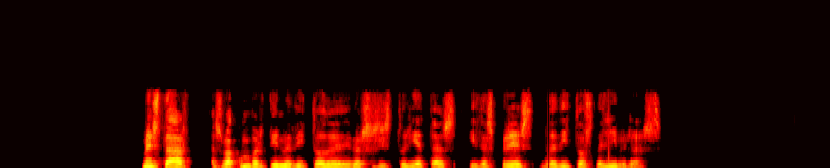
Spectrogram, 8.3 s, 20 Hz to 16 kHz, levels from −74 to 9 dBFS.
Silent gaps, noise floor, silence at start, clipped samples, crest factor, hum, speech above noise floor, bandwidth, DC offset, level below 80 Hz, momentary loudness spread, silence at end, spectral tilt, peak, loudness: 1.95-2.08 s, 4.57-4.69 s, 5.34-5.38 s; under -90 dBFS; 1.4 s; under 0.1%; 20 dB; none; over 71 dB; 7.8 kHz; under 0.1%; -62 dBFS; 11 LU; 1.7 s; -4.5 dB/octave; -2 dBFS; -20 LUFS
